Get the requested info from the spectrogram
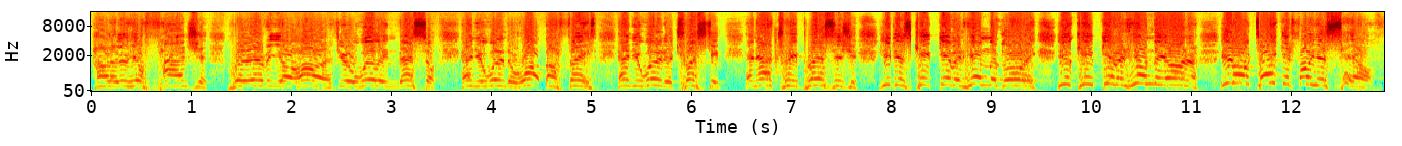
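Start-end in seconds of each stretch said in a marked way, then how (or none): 2.4-12.8 rising louder and higher preaching; climbing pulpit fervour; building preaching. Real, not acted. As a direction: build the exhortation to a peak. Sermon rising to a climax.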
